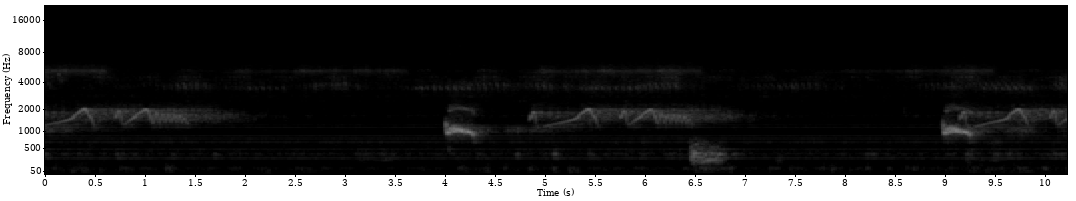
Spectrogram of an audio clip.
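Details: Night at a South African waterhole, Djuma Game Reserve, 27 August 2023, with Egyptian geese: hoarse falling honks repeat roughly every five seconds, with one low rough grunt, over a rising-and-falling background chorus and steady hum.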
